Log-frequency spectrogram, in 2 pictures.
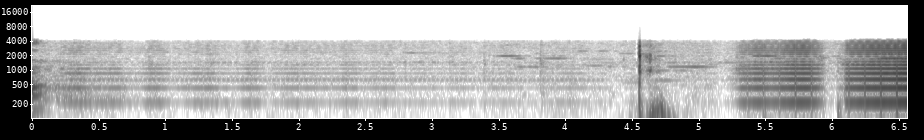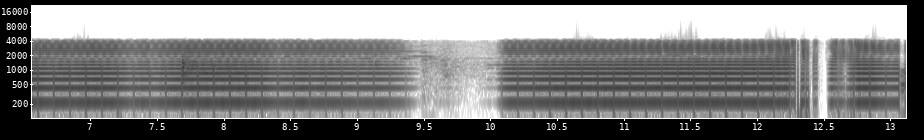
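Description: A loud, steady electrical buzz on one pitch starts about five seconds in, just after a click. It cuts out briefly near ten seconds, then resumes. Before it there is only a faint low hum.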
